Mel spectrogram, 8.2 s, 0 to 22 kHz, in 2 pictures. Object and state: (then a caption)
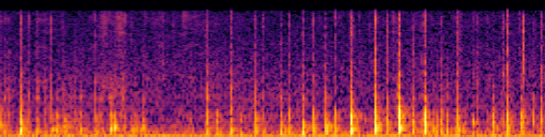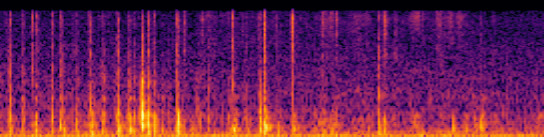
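Cardboard phone box tapped. Fingertips and nails tap and scratch the surfaces of a small white rigid cardboard iPhone 11 box with a lid, held in the hand. A quick, irregular run of soft, dry, short taps with almost no ring sits over faint scratching, the sound mostly low and midrange with little brightness.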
